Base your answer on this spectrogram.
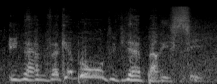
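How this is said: It is said in a Fort Boyard-style voice.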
